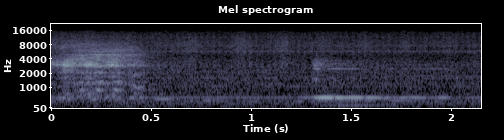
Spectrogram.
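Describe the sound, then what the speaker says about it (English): An angry goat gives a single short, nasal bleat. It is faint and fairly distant over a low background hum. "So we'll end ours with an angry goat. Look at the angry goat."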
